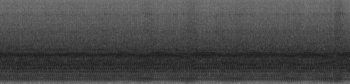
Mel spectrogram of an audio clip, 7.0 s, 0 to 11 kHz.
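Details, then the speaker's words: MTD Yard Machines lawn tractor, 20 HP Briggs Intek, replacement Nikki carburetor, uncleaned, fuel mixture screw broken: on choke after cranking, drone swells and sags slowly, surging; running lean. Engine surging from lean carburetor. "Sometimes it surges, as you guys can see, it surges. Sometimes if you just clean the carb, it won't surge, but more than likely it'll still surge because I broke the fuel mixture screw"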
